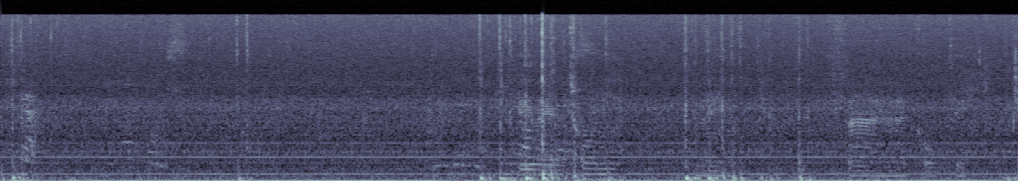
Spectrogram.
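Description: Computer keyboard typing in short runs of keystrokes, over a steady low electrical hum. Faint voices talk briefly around the middle.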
